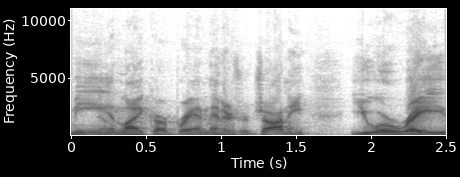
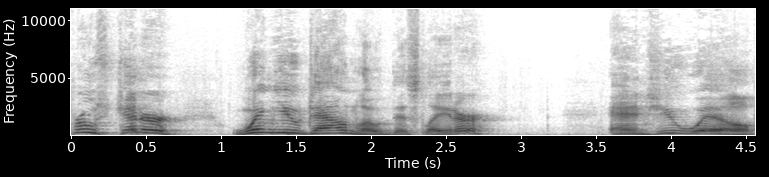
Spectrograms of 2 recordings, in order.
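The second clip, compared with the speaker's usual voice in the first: confrontational, aggressive, put-on voice; 7 semitones higher than usual. Insisting he means no offense, he acts out addressing a camera, mock-aggressive. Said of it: "that voice you had right there, though, that was very aggressive".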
